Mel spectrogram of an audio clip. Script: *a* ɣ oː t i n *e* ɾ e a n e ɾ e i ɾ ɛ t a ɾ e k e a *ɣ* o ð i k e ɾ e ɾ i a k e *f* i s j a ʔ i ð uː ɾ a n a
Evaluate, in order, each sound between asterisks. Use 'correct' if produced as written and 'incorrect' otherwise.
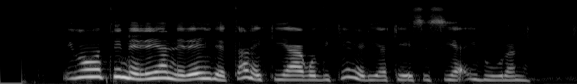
incorrect: i, correct, correct, incorrect: s

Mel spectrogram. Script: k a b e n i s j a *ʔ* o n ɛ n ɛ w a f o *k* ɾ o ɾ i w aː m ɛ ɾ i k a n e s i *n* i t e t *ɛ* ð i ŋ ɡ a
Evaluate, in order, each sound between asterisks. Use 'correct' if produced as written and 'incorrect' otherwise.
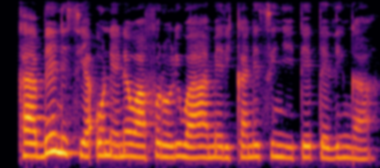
correct, incorrect: none, incorrect: ɲ, correct

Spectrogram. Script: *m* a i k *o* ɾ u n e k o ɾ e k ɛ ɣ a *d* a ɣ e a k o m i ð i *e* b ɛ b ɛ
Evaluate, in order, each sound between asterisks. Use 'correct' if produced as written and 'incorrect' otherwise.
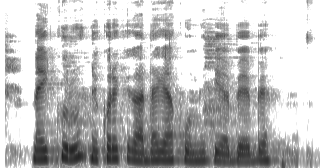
incorrect: n, incorrect: u, correct, incorrect: a

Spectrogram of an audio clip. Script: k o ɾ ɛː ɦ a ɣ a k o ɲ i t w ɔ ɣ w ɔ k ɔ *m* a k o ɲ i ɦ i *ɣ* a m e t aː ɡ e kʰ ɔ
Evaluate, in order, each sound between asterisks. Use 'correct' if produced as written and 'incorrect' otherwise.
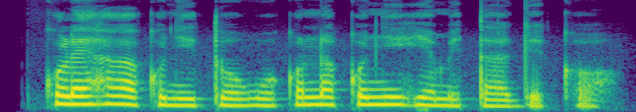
incorrect: n, incorrect: none

